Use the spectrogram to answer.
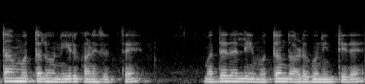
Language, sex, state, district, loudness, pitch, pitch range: Kannada, male, Karnataka, Bangalore, -16 LUFS, 125 Hz, 120-130 Hz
